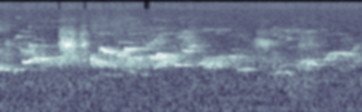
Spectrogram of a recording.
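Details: Morning birdsong on the edge of Budapest, Hungary, with several birds at once giving bright chirps and quick warbled phrases, a louder burst near the start, then steady twittering against faint environmental noise.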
